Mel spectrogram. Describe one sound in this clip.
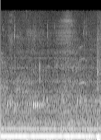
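Water pours into a cup.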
